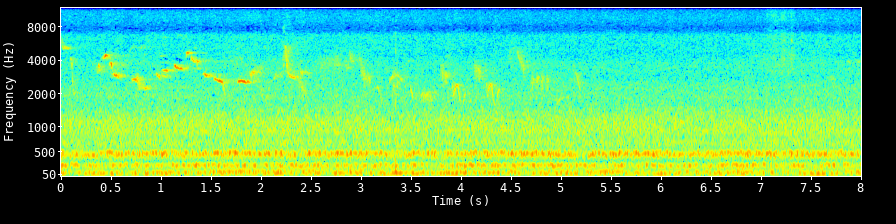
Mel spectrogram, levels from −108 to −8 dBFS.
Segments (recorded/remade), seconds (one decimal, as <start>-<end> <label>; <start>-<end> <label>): 0.0-8.0 recorded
